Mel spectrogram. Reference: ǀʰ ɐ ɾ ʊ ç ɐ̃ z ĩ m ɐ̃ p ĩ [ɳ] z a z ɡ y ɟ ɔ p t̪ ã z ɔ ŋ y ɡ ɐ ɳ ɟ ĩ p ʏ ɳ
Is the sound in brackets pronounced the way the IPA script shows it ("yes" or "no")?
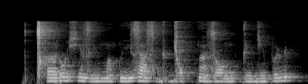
no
